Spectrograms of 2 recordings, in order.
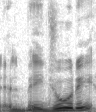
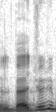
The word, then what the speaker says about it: Bajuri: small village and then they differ on how the name is pronounced um between el beijuri and al baduri but he should be familiar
